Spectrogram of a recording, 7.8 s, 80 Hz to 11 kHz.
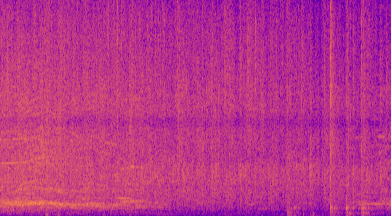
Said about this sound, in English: If you believe that, take 10 seconds, clap your hands, and give God a mighty, mighty shout.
